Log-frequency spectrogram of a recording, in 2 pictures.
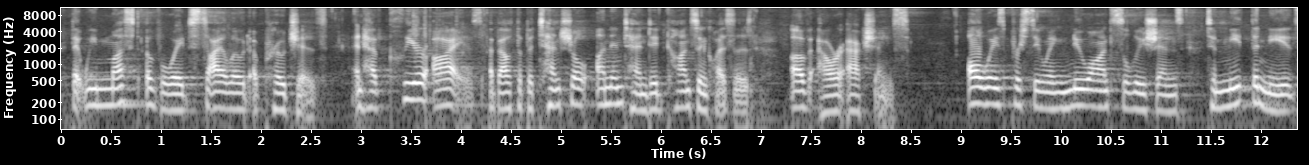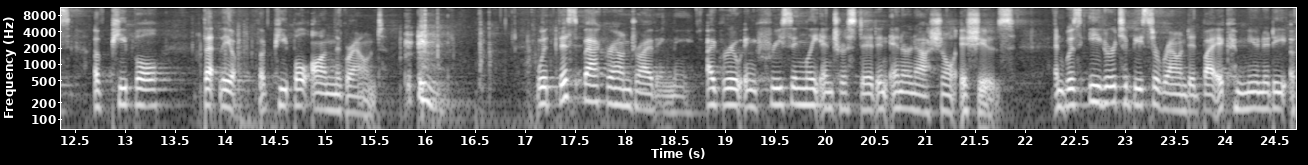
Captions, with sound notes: that we must avoid siloed approaches and have clear eyes about the potential, unintended consequences of our actions, always pursuing nuanced solutions to meet the needs of people on the ground. (clears throat) With this background driving me, I grew increasingly interested in international issues and was eager to be surrounded by a community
